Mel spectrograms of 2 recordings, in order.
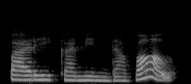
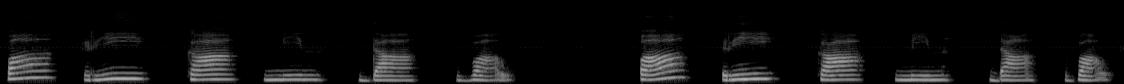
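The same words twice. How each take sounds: First: Said in the usual way. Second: Порекомендовал stretched out; slow drill on порекомендовал. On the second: Shown as a demonstration. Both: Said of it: "Let's pronounce it slower".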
